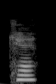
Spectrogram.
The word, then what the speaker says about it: kan: kan, Means can, or, is able to, pronounced can, with a similar vowel sound to kan, in English.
